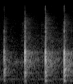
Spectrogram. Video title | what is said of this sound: HOW TO make cheap and easy tunnel liner for your layout. | the glue has since dried, and that has created a nice firm shell all the way through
